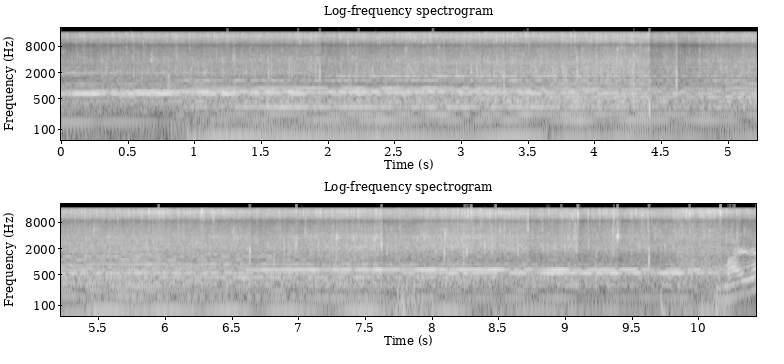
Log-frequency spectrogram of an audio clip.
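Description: Steady rain falling, with scattered drops ticking close by, under slow background music of long held notes whose bass shifts about halfway through.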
